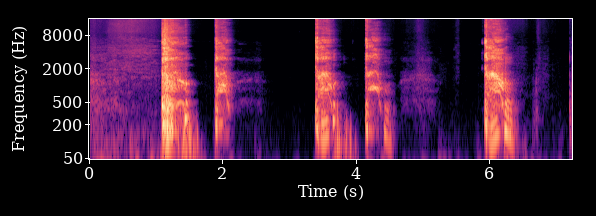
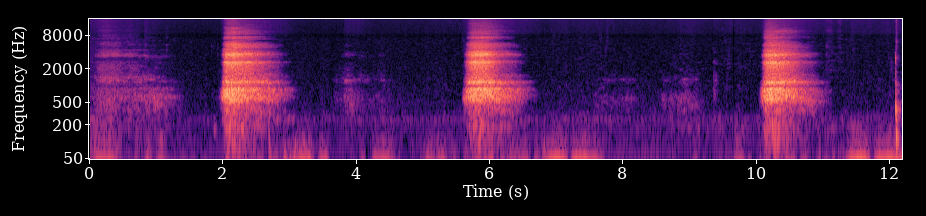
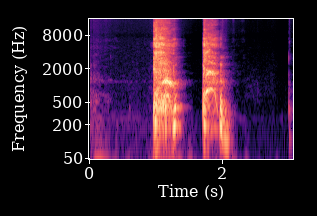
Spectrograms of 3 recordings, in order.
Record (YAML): three_cough_length: 7.3 s
three_cough_amplitude: 32768
three_cough_signal_mean_std_ratio: 0.33
exhalation_length: 12.2 s
exhalation_amplitude: 14500
exhalation_signal_mean_std_ratio: 0.36
cough_length: 3.1 s
cough_amplitude: 32768
cough_signal_mean_std_ratio: 0.39
survey_phase: beta (2021-08-13 to 2022-03-07)
age: 18-44
gender: Male
wearing_mask: 'No'
symptom_cough_any: true
symptom_new_continuous_cough: true
symptom_fatigue: true
symptom_onset: 4 days
smoker_status: Never smoked
respiratory_condition_asthma: false
respiratory_condition_other: false
recruitment_source: Test and Trace
submission_delay: 2 days
covid_test_result: Positive
covid_test_method: RT-qPCR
